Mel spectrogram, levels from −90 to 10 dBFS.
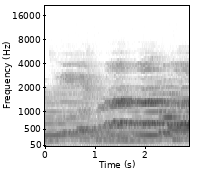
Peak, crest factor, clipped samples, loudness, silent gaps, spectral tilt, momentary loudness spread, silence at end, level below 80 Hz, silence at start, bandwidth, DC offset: -12 dBFS; 16 dB; under 0.1%; -29 LUFS; none; -6.5 dB/octave; 12 LU; 0 s; -70 dBFS; 0 s; 7.8 kHz; under 0.1%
